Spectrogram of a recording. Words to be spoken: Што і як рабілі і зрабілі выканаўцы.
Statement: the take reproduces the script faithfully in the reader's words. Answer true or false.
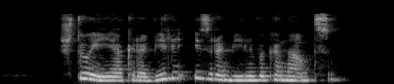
true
